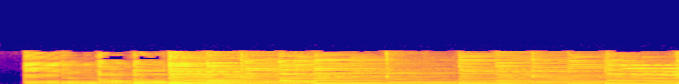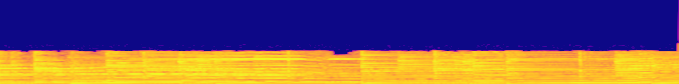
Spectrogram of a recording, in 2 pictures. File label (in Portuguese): ESTOU MAGOADO, Românticas, fem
